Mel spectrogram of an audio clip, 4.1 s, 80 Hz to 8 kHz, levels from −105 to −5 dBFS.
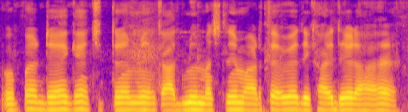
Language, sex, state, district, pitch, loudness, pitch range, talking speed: Hindi, male, Assam, Kamrup Metropolitan, 125 Hz, -14 LUFS, 120-130 Hz, 205 wpm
